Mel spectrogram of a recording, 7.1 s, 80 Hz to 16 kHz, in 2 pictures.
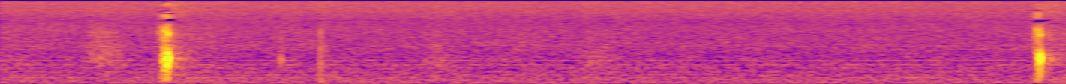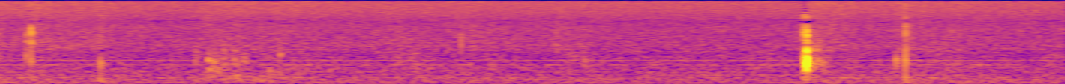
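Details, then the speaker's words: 2½-week-old baby boy with hiccups, getting upset over them: three sharp, brief hiccup clicks a few seconds apart in a quiet room. "Baby's got hiccups. He's angry about them."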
